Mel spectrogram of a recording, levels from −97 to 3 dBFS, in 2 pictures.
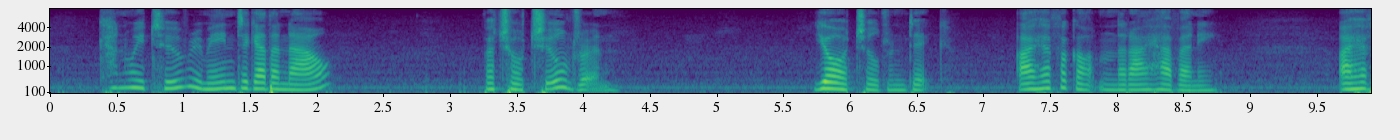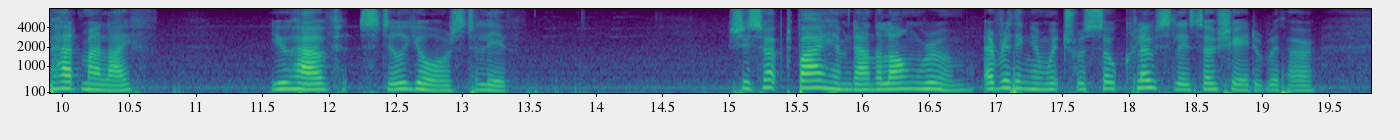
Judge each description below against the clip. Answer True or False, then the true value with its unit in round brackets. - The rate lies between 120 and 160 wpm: True (140 wpm)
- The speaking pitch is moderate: False (205 Hz)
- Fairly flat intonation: False (3.4 semitones)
